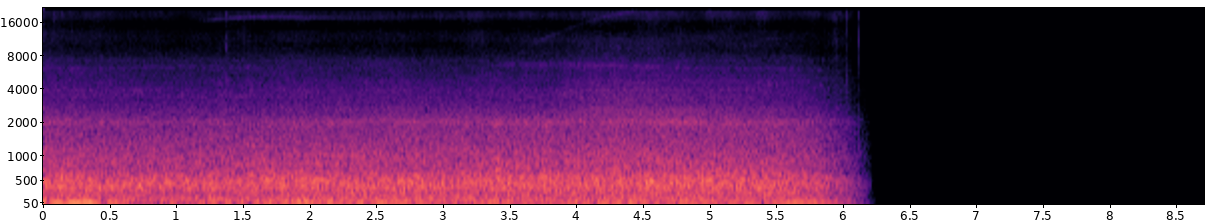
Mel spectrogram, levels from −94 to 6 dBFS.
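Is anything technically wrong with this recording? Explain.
No, there is nothing technically wrong here.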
